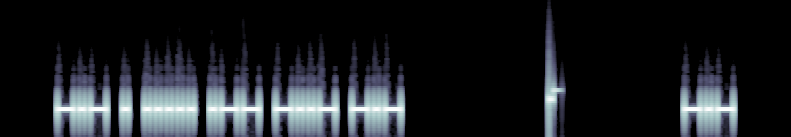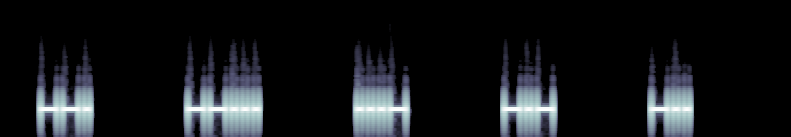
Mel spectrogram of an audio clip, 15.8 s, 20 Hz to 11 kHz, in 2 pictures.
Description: Morse code, heard as a keyed tone, about 23 wpm, spaced as for 11 wpm, 700 Hz. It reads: KE5WXK KG7VKD
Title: USA Call Signs - 6 Characters - 6x Character Spacing - 22wpm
